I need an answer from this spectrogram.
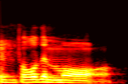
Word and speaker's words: Voldemort: The French say Voldemort. We should have asked Jared how he pronounced that.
